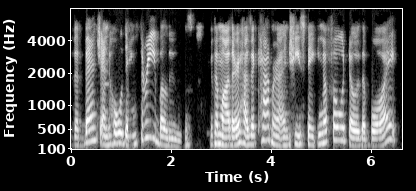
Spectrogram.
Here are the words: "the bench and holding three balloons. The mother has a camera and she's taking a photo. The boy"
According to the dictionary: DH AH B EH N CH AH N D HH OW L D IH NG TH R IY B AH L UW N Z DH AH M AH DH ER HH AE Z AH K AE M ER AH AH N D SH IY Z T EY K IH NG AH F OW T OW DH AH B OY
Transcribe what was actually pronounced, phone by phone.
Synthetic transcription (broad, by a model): DH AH B EH N CH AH N HH OW L D IH NG TH R IY B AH L UW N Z DH AH M AH DH ER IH Z AH K AE M ER AH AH N SH IY Z T EY K IH NG AH F OW T OW DH AH B OY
